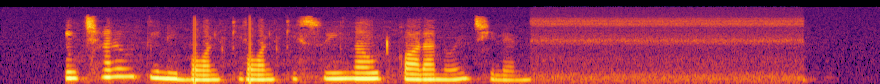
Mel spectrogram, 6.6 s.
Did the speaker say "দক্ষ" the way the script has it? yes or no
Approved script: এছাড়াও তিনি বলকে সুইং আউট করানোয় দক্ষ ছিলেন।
no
